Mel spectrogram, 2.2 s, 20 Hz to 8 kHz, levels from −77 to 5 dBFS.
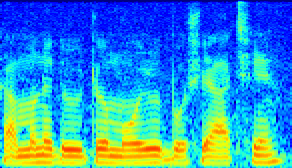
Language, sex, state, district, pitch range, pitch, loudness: Bengali, male, West Bengal, Cooch Behar, 115-125 Hz, 120 Hz, -14 LUFS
